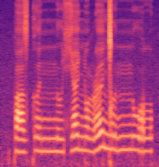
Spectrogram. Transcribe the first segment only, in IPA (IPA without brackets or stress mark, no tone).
p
